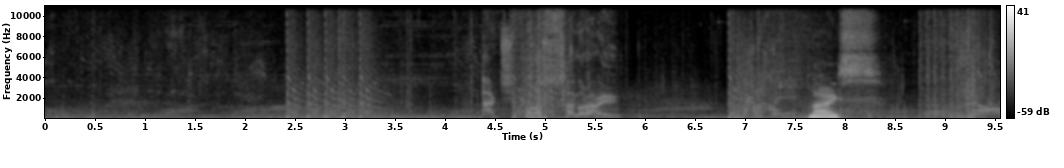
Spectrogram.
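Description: Scattered bursts of close gunfire in Black Ops 3 Zombies on the Origins map, during a gun game round with Black Ops 1 weapons, mixed with game noises while a player talks.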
